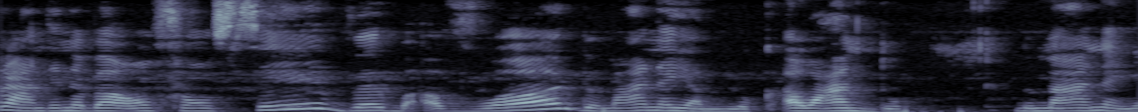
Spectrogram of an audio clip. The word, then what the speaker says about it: avoir: verb avoir عندنا بقى en français verb avoir بمعنى يملك أو عنده بمعنى يملك أو عنده. verb a ركزوا بقى av الاو اي تتنطق واو والار تنطق في نهاية الكلمة فبقول avoir او avoir verb ايه يكون.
